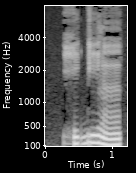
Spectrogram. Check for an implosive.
absent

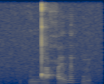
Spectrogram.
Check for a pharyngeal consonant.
present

